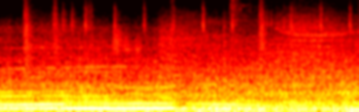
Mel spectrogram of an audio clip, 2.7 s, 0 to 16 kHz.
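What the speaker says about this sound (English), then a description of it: "So third gear, full throttle." A 2023 Hyundai Elantra N with a blow-off valve roars loudly at full throttle in third gear, a steady droning tone that shifts in pitch partway through, heard from close by.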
